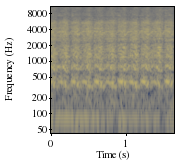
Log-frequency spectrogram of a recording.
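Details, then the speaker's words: 2018 Ford Transit 2.0 EcoBlue diesel with cold hard-start and rough running, after injector replacement: steady rhythmic cranking churn, no catch or firing, rail pressure climbing toward 250 target, time limit exceeded. Fuel not primed. "right so I've exceeded the cranking time on that but for now then what's the way I believe it's like 15 minutes rest time on this"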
